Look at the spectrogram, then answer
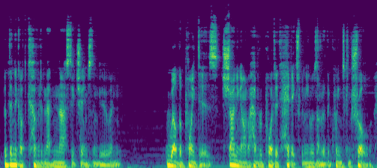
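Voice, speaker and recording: A man's voice: sits low, husky, exaggerated voice. A man playing a pompous pony detective in a cartoon audio drama, lecturing through his deductions. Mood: explaining. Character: brilliant, smug male pony detective. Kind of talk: scripted audio drama acting.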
